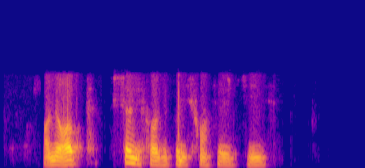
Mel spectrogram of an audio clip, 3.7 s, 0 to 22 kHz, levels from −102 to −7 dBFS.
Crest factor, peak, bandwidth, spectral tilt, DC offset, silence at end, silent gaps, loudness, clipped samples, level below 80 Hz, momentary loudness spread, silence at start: 20 dB; -6 dBFS; 3.8 kHz; -12.5 dB/octave; under 0.1%; 1 s; 1.05-1.09 s; -26 LUFS; under 0.1%; -52 dBFS; 13 LU; 0.45 s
